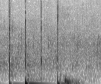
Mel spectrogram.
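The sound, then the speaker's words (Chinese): A few sharp, separate hand claps mark applause for the competing ball teams at a fellowship event. The claps ring out one by one with gaps between them, followed by a soft low thump. “让我们再次用掌声恭喜所有的参赛球队，”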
